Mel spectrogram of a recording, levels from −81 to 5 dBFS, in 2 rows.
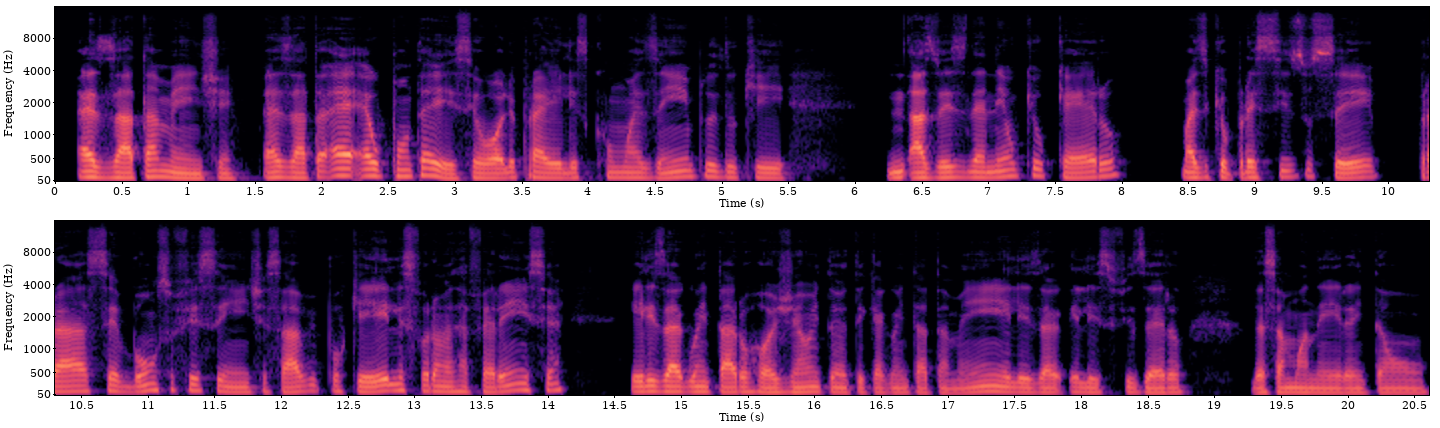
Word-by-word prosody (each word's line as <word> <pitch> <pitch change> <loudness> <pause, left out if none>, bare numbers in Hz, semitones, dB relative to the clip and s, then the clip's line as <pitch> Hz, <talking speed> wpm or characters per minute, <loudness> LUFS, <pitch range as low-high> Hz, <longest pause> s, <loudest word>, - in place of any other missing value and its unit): Exatamente. 105 -4 +3 0.2
Exata 110 0 +2
é 145 +1 +5
é 140 - +6
o 140 - +5
ponto 135 +1 -3
é 145 -2 +5
esse, 95 -2 +1
eu 100 - +3
olho 100 +2 +4
para 110 0 +1
eles 100 +1 0
como 110 0 -4
exemplos 115 +4 -2
do 110 -1 -3
que 100 -2 -3 0.7
m 110 +2 +1
às 105 0 +6
vezes 110 0 +1
não 115 0 +2
é - - +2
nem 115 +3 +1
o 135 - -2
que 140 +2 -6
eu 140 - -1
quero, 130 +4 0 0.4
mas 110 -1 +3
o - - -12
que - - -1
eu 105 - +1
preciso 120 +6 -2
ser 110 -1 +1 0.3
para 110 +1 +4
ser 115 +1 -2
bom 105 +5 -1
o - - -1
suficiente, 115 -9 -4
sabe, 100 +4 0
porque 110 -1 -4
eles 125 +5 +2
foram 115 -2 -1
uma 105 - 0
referência. 110 +8 -2 0.5
Eles 110 +1 +2
aguentaram 100 -2 +3
o - - -4
rojão, 95 0 +1
então 95 -1 -2
eu 90 - -1
tenho 90 0 -7
que 95 - -6
aguentar 90 -1 -4
também. 90 +7 -2
Eles 95 -2 0
a 90 -1 +1
eles 95 -2 -3
fizeram 90 -1 -1 0.5
dessa 90 +2 -1
maneira, 90 -2 -1
então, 85 0 -4
105 Hz, 175 wpm, -23 LUFS, 95-115 Hz, 0.7 s, é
